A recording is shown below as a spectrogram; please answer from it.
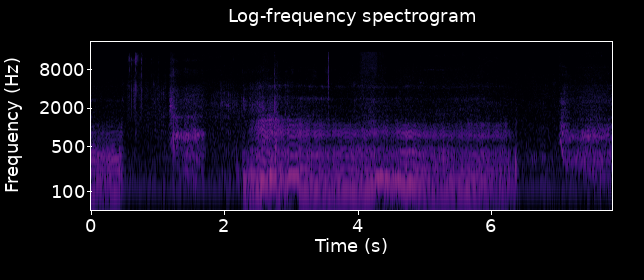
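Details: A male domestic cat indoors growls and snarls to protect his toy from another toy; a continuous low, rumbling growl with brief breathy hisses and snarl bursts at the start and near the end.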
